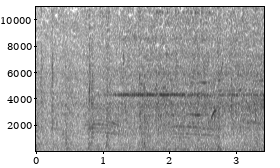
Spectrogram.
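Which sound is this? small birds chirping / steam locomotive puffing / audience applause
steam locomotive puffing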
